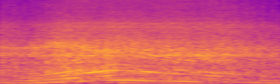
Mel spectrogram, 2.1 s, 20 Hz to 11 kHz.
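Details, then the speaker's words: 1988 BMW with fuel-injected straight-six and manually adjusted screw-and-locknut valves, revving then idling: light busy clatter over the exhaust, no backfiring; valves need adjusting due to excessive valve lash. "no backfiring anything i carry a little bit of clattering if i own a car like this i'd be a fanatic first thing i'd do is adjust the valves"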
